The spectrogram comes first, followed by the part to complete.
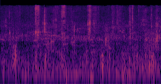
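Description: Footsteps crunching on sandy, gravelly ground while walking, an uneven run of short scuffs and crunches.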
